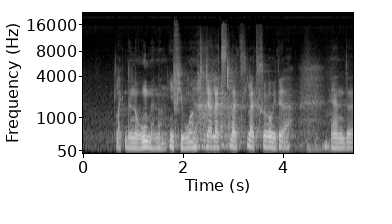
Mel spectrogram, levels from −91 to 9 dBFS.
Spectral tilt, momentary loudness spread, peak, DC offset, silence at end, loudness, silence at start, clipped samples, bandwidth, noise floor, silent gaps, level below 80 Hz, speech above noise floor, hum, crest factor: -6.5 dB/octave; 15 LU; 0 dBFS; under 0.1%; 0 s; -18 LUFS; 0.65 s; under 0.1%; 16.5 kHz; -51 dBFS; none; -58 dBFS; 33 dB; none; 18 dB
